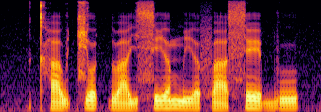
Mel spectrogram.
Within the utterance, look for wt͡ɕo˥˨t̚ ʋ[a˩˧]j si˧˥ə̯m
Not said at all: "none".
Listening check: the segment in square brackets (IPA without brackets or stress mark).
a˩˧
